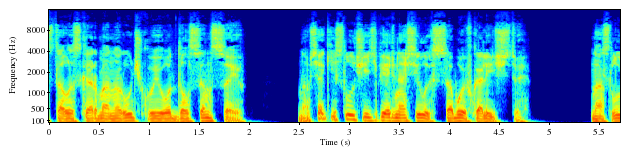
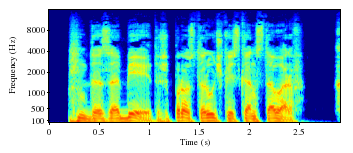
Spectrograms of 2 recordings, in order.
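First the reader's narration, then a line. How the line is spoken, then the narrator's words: Dismissive snort. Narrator (Russian): хмыкнул я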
